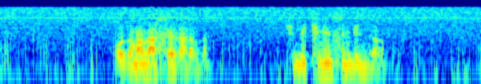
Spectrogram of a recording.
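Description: A man speaks softly and closely.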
